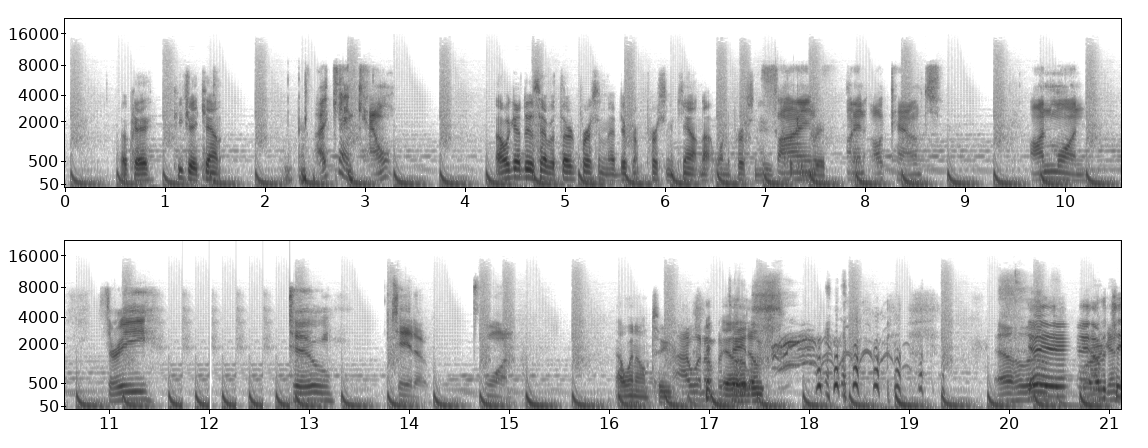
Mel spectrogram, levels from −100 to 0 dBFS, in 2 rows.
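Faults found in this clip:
Fast, even stutter, 11.74 to 12.81 s: the same 0.27 s slice repeats four times, with a brief mute at each jump. CD stuck on one turn. Scratch on the disc throws the laser back one track per rotation, replaying that segment.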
